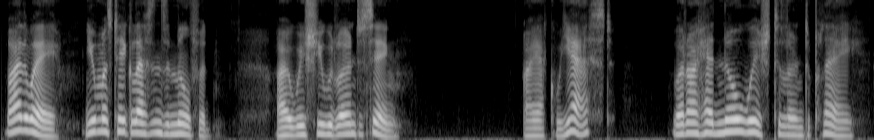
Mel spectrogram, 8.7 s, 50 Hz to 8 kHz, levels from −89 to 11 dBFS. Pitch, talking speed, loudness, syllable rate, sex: 195 Hz, 185 wpm, -18 LUFS, 5.3 syllables/s, female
